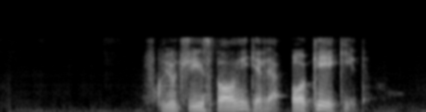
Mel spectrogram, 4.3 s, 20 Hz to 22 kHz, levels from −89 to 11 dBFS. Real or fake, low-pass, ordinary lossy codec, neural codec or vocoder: fake; 5.4 kHz; none; codec, 16 kHz, 2 kbps, FreqCodec, larger model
